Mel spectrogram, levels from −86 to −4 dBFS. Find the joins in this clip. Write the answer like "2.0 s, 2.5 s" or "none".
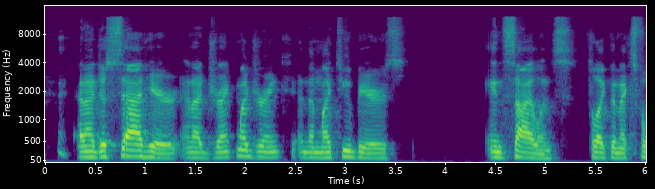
none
